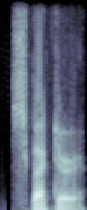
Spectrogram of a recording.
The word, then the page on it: spectre: American English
